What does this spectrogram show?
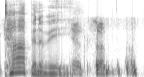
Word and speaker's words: Topinabee: Is it Topinabee, Michigan? Is that how you say it? Topinabee? Topinabee, Michigan. Topinabee. Yes, we're in northern Michigan.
